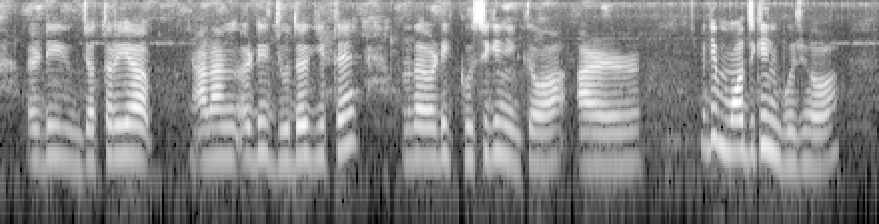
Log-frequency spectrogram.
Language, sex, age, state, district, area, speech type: Santali, female, 18-30, West Bengal, Uttar Dinajpur, rural, spontaneous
